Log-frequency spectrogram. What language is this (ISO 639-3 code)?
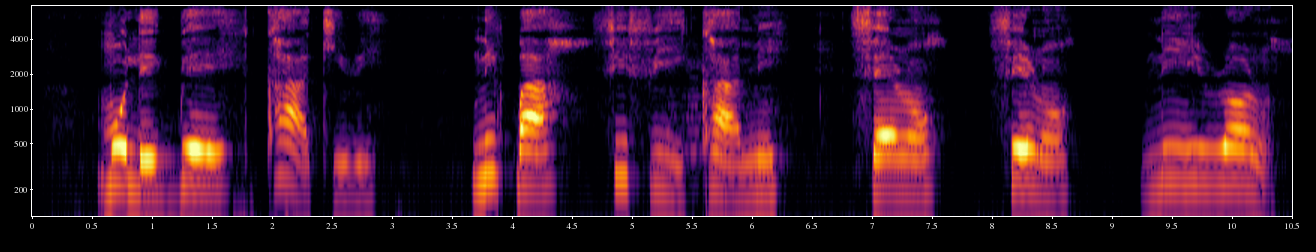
yor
